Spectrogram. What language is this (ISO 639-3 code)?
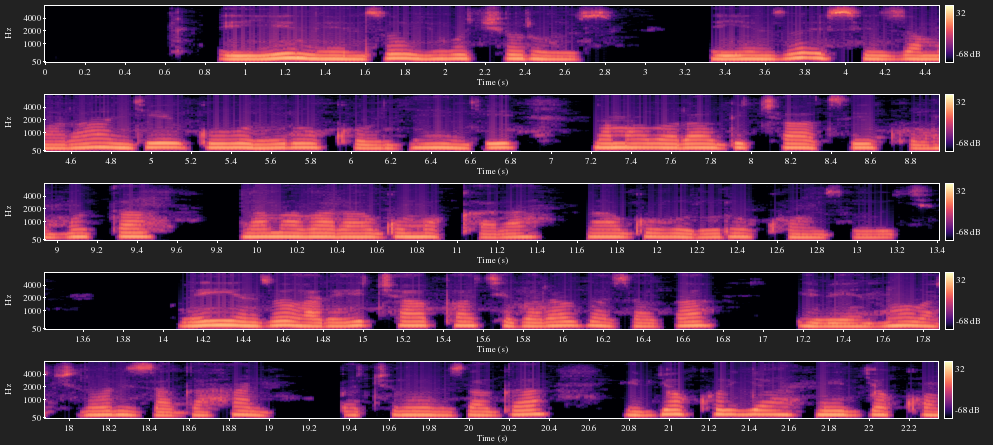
kin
